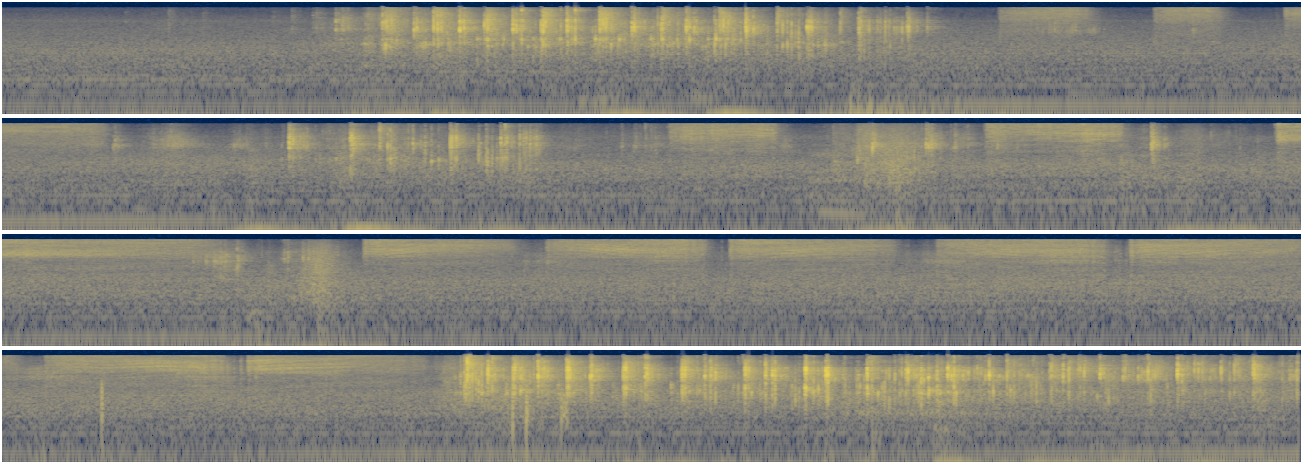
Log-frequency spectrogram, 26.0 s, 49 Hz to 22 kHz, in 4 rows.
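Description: SprayMax 2K aerosol paint can spraying in bursts of hiss as the fairings are coated: a long pass about two seconds in, shorter bursts in the middle, and another long pass near the end.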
